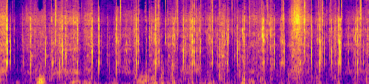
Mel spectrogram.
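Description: Fast, irregular knocking and rubbing as a body-worn camera jostles against an officer's uniform and gear, mixed with hurried footsteps on pavement.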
